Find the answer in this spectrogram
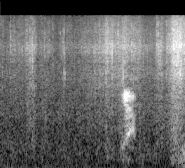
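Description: Faint rustling of dry leaves and handling as a dead doe is gripped on leaf-covered ground, with a short exertion 'yeah' about one and a half seconds in.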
